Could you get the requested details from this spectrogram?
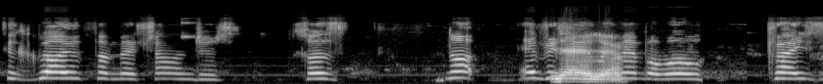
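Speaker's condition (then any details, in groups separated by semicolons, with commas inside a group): Cerebral palsy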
